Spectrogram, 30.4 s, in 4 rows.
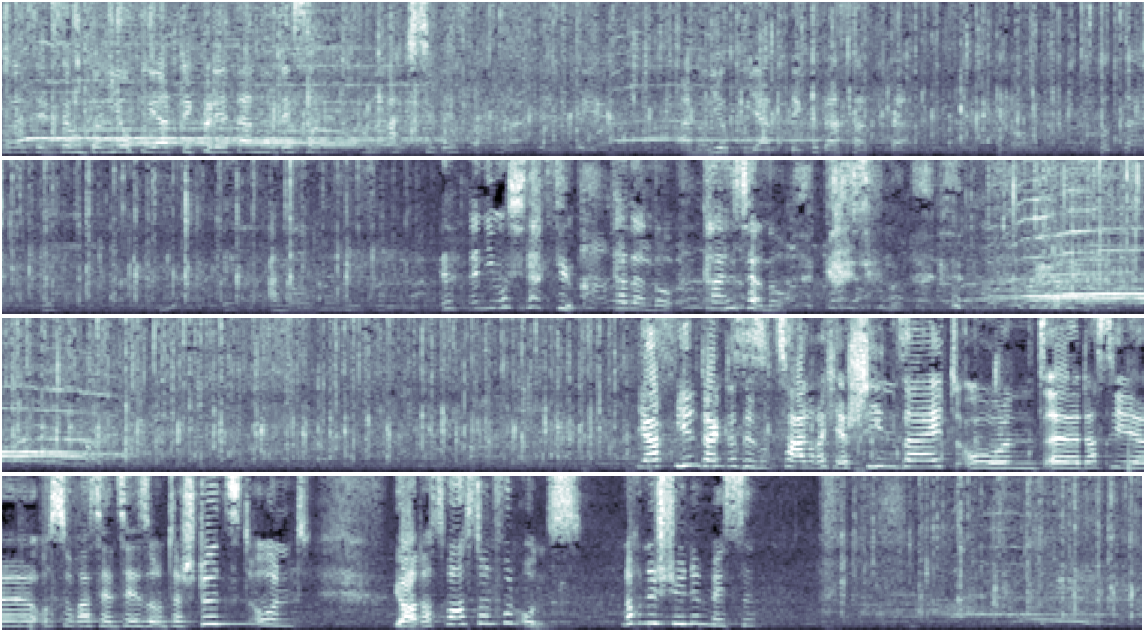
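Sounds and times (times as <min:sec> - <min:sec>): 
audience applause and cheering: 0:00.0 - 0:10.6, 0:13.9 - 0:20.4, 0:28.2 - 0:30.4
speech: 0:00.6 - 0:03.7, 0:04.6 - 0:08.1, 0:10.8 - 0:15.7, 0:19.5 - 0:28.0.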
